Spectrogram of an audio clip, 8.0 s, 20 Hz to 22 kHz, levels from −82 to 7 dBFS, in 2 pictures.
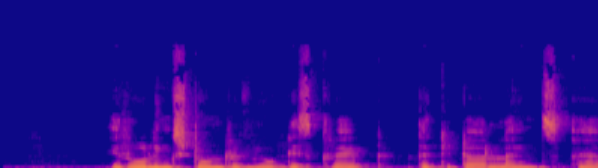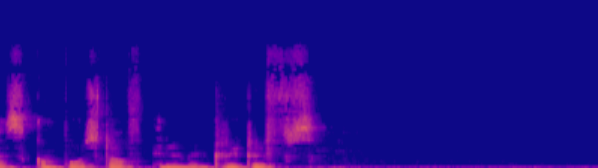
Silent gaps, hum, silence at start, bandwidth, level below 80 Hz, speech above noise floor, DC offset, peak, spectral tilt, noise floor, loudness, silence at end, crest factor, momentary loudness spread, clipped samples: none; none; 0.75 s; 15 kHz; -52 dBFS; 33 dB; under 0.1%; -12 dBFS; -5.5 dB/octave; -60 dBFS; -29 LUFS; 1.9 s; 16 dB; 9 LU; under 0.1%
